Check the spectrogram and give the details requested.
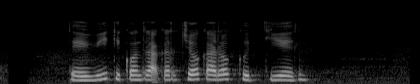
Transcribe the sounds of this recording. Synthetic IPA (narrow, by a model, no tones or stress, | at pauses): d̪̥e̤wid̪̥i̤kɔnt̪ɾa̰ʔkərd̥ʒ̥ɔ̤kaɾoɡ̥ṳd̪̥ijer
